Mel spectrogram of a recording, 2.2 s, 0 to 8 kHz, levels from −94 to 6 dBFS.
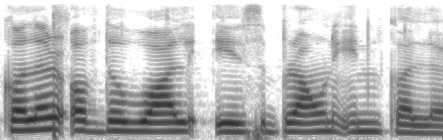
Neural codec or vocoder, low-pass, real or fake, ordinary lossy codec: none; 7.2 kHz; real; Opus, 64 kbps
